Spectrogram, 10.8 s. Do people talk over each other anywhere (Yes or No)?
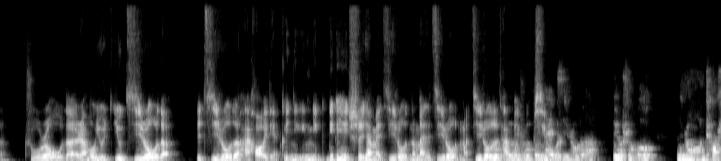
Yes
